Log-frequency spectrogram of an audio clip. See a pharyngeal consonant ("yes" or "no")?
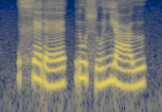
yes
